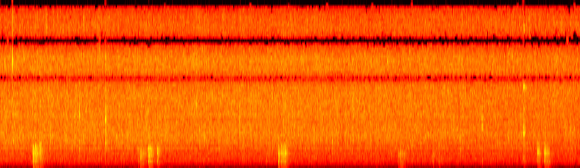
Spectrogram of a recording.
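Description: Mutton mince and chopped tomatoes sizzling steadily in a frying pan, with about five short knocks and clinks as spices are tipped in from a small glass bowl.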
